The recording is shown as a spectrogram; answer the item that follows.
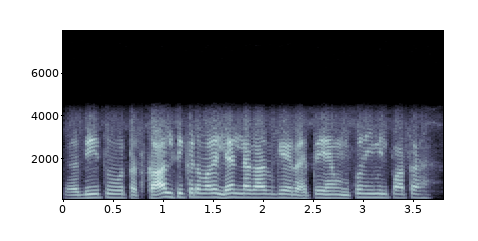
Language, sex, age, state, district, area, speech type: Urdu, male, 18-30, Bihar, Saharsa, rural, conversation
